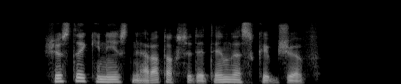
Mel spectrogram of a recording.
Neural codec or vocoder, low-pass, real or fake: codec, 16 kHz, 1 kbps, X-Codec, WavLM features, trained on Multilingual LibriSpeech; 7.2 kHz; fake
